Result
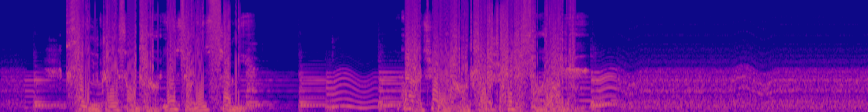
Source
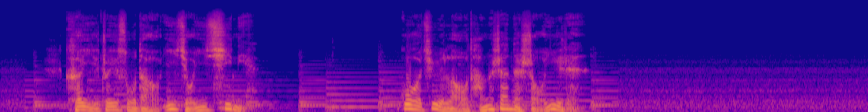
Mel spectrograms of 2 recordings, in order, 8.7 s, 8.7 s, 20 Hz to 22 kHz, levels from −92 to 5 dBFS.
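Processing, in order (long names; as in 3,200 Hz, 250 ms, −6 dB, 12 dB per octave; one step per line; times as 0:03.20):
drawn EQ curve 150 Hz 0 dB, 580 Hz +1 dB, 1,400 Hz +15 dB, 2,000 Hz +1 dB, 6,900 Hz +11 dB
speech leveller within 3 dB 2 s
wrap-around overflow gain 23.5 dB
brickwall limiter −33 dBFS, peak gain reduction 9.5 dB
wow of a warped record 45 rpm, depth 250 cents
level +1 dB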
